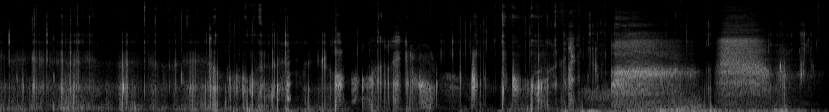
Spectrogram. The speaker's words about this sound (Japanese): 私の吐息、耳にかかるの気持ちいいんでしょ。もっと吹きかけて、頭の中、トロトロにしてあげる。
